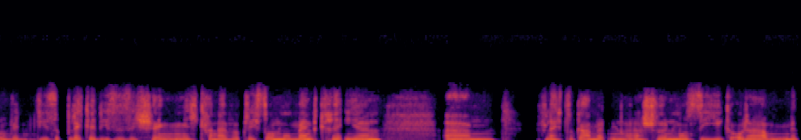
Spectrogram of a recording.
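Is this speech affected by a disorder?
Yes: cleft palate; congenital, born in former GDR.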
